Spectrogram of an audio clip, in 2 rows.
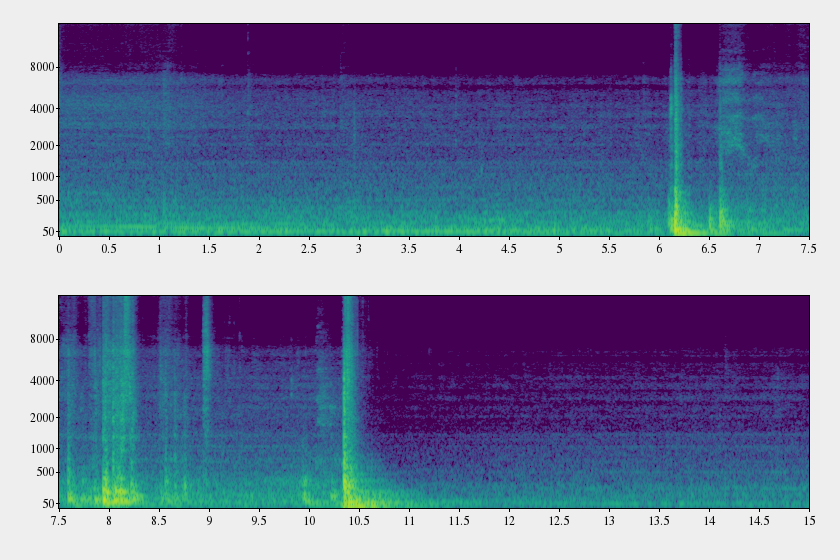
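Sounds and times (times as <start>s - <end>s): handling clunks and knocks: 6.0s - 11.2s
car door slam: 6.1s - 8.9s, 9.9s - 11.3s
low rumble: 9.5s - 12.4s.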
